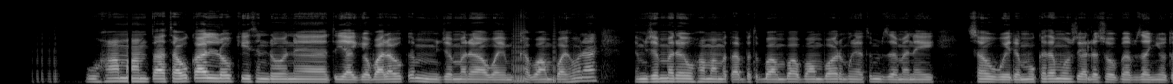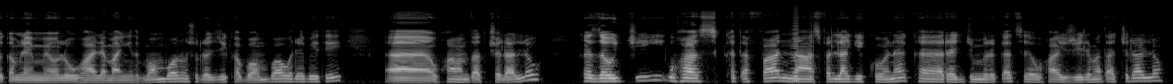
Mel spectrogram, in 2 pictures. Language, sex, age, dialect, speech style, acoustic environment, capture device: Amharic, male, 18-24, Ethiopia - Addis Ababa, focused, silence, mobile / Linux / Chrome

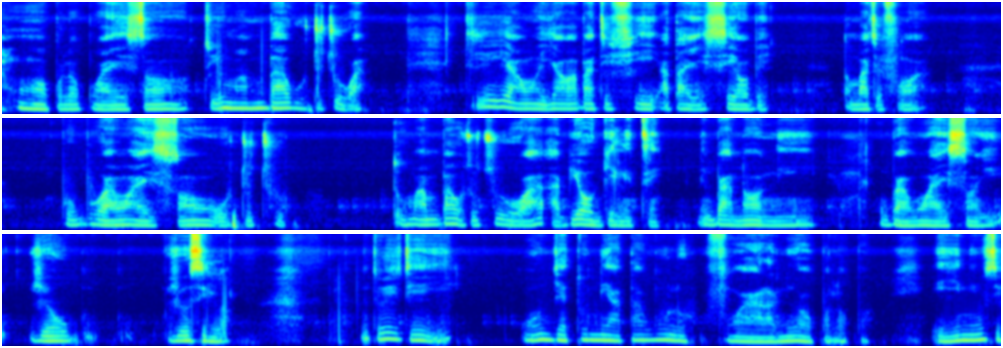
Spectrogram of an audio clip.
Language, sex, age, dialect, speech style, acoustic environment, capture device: Yoruba, male, 45-54, Nigeria - Lagos Yoruba, relaxed; focused, silence, mobile / Linux / Chrome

